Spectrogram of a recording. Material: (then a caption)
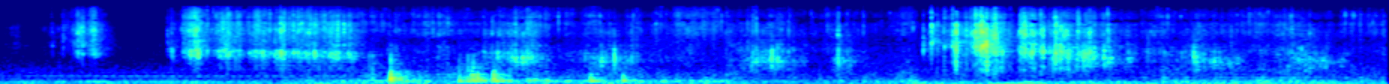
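Soap. Handfuls of dry yellow-green shredded soap crumbs are squeezed and crushed in the fist, then let fall back onto the heap. Dense, irregular crunching and crinkling fills the clip with bright, high-frequency crackle and short bursts, the loudest near the middle and around six and a half seconds.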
